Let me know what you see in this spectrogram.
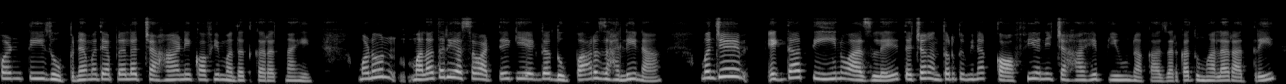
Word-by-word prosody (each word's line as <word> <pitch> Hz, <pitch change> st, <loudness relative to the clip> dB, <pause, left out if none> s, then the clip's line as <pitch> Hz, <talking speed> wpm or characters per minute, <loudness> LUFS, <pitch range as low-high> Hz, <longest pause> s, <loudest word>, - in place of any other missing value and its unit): पण 275 Hz, -1 st, -1 dB
ती 270 Hz, 0 st, +1 dB
झोपण्यामध्ये 230 Hz, +2 st, 0 dB
आपल्याला 240 Hz, 0 st, +1 dB
चहा 210 Hz, -1 st, 0 dB
आणि 230 Hz, +1 st, 0 dB
कॉफी 220 Hz, +1 st, -1 dB
मदत 195 Hz, 0 st, -2 dB
करत 180 Hz, -2 st, -1 dB
नाही. 180 Hz, -3 st, -3 dB, 0.5 s
म्हणून 315 Hz, +6 st, +2 dB, 0.2 s
मला 230 Hz, +4 st, +5 dB
तरी 330 Hz, 0 st, +2 dB
असं 280 Hz, -3 st, +2 dB
वाटते 245 Hz, +3 st, 0 dB
की 270 Hz, 0 st, -1 dB
एकदा 255 Hz, +2 st, +1 dB
दुपार 220 Hz, +5 st, +1 dB
झाली 240 Hz, -1 st, +1 dB
ना, 165 Hz, -7 st, -2 dB, 0.5 s
म्हणजे 350 Hz, +4 st, +5 dB, 0.4 s
एकदा 305 Hz, +8 st, +2 dB
3:00 260 Hz, 0 st, +1 dB
वाजले 200 Hz, -3 st, +2 dB
त्याच्यानंतर 250 Hz, 0 st, +1 dB
तुम्ही 230 Hz, -1 st, -2 dB
ना, 265 Hz, -, -1 dB
कॉफी 195 Hz, +6 st, +1 dB
आणि 255 Hz, -1 st, -2 dB
चहा 205 Hz, -2 st, -1 dB
हे 230 Hz, -, +1 dB
पिऊ 205 Hz, 0 st, +1 dB
नका. 165 Hz, -1 st, -4 dB
जर 170 Hz, +1 st, -3 dB
का 195 Hz, -, +2 dB
तुम्हाला 185 Hz, 0 st, +1 dB
रात्री 180 Hz, +5 st, -1 dB
230 Hz, 175 wpm, -27 LUFS, 195-260 Hz, 0.5 s, मला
